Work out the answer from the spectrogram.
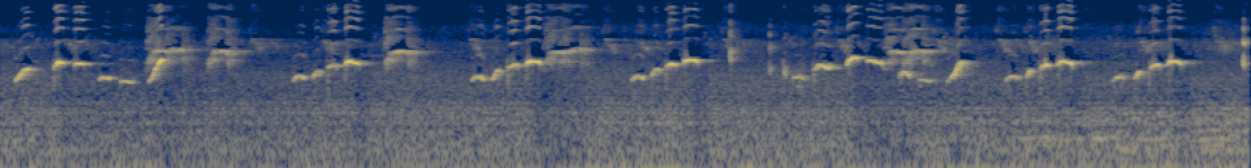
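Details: Male cockatiel singing: loud whistled phrases of rising, slurred notes mixed with chirps, each phrase climbing in pitch, repeated about every one to two seconds over a quiet background.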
